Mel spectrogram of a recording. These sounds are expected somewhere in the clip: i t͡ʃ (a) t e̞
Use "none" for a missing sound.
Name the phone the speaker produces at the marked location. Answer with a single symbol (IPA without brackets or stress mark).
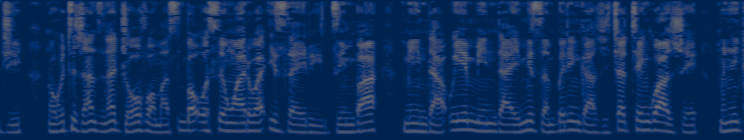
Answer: a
